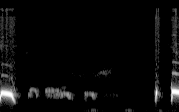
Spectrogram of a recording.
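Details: Spotted dove in rival-challenging, fast provoking calls: a loud falling coo, soft trailing murmurs and quiet pauses, then a sharp short note and the start of another strong level coo.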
